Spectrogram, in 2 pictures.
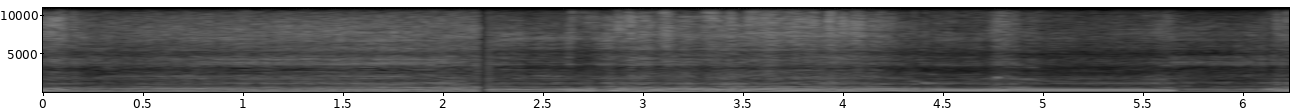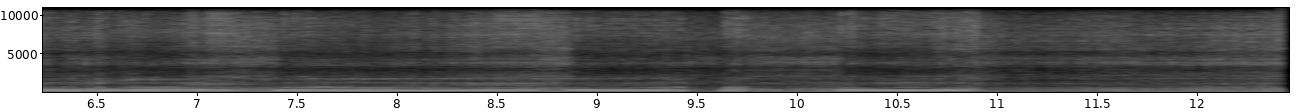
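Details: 1989 Honda CR250 two-stroke revving up and down with a hollow rattle under the exhaust, worst coming off throttle; worn piston slapping the bore, ignored by the owner.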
